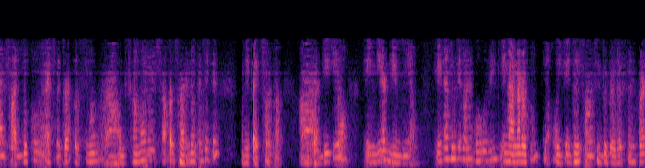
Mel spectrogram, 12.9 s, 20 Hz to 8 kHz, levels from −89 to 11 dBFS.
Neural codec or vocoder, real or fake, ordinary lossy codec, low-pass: codec, 44.1 kHz, 0.9 kbps, DAC; fake; AAC, 16 kbps; 7.2 kHz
